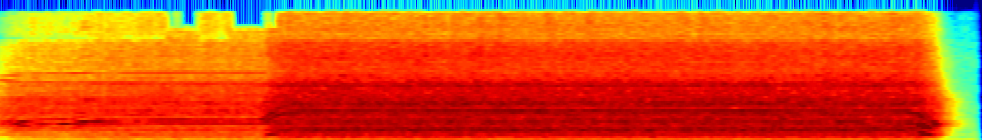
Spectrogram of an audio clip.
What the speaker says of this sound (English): found a wire brush for the drill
